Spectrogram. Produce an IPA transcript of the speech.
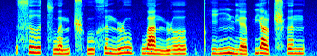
sɹ̩˥ t͡swə˧˥nʈ͡ʂʰu˧˥xə˥˧n ɻu˥˧ pwa˥˩nɻɤ˥ | pʰi˧˥ŋn̪jɛ˨˩pjä˥˩ʈ͡ʂʰə˥n

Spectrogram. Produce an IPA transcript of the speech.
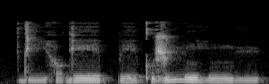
diːhɔ ɡeːpːeː kʷʼəʐyː ɲiːmːyː

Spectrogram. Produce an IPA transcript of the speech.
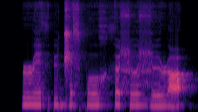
ɹeθʔy d͡ʒɛspoːxθœ ɬɵ ɮøɹɑ

